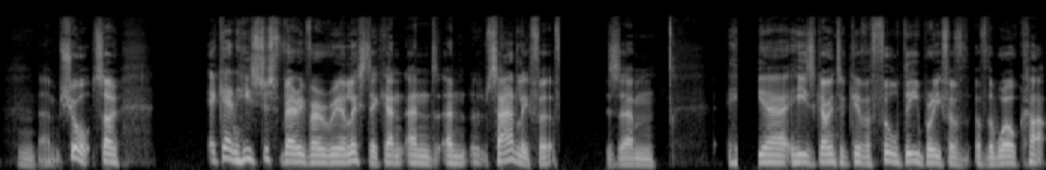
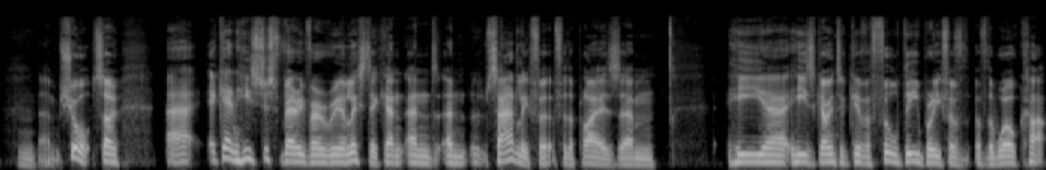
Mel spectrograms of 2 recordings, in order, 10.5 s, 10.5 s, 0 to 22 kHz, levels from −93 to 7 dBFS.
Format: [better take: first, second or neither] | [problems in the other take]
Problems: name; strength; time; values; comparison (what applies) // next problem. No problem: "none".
second | audio cutting out; at 1.5 s, at 5.5 s and at 7.5 s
